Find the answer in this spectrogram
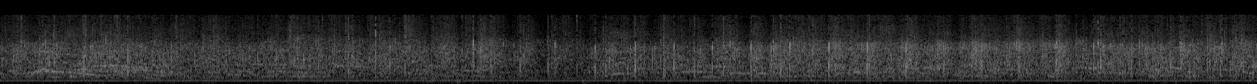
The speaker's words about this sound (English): Oh, go ahead and give him a hand clap in the house.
